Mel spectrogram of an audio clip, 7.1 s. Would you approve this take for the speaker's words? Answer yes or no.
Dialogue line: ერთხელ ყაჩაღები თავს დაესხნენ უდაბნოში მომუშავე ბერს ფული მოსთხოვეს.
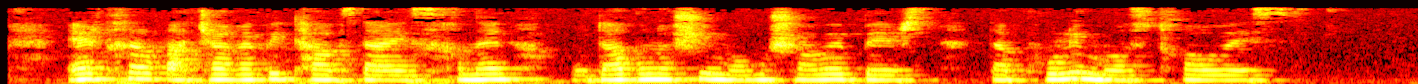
no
